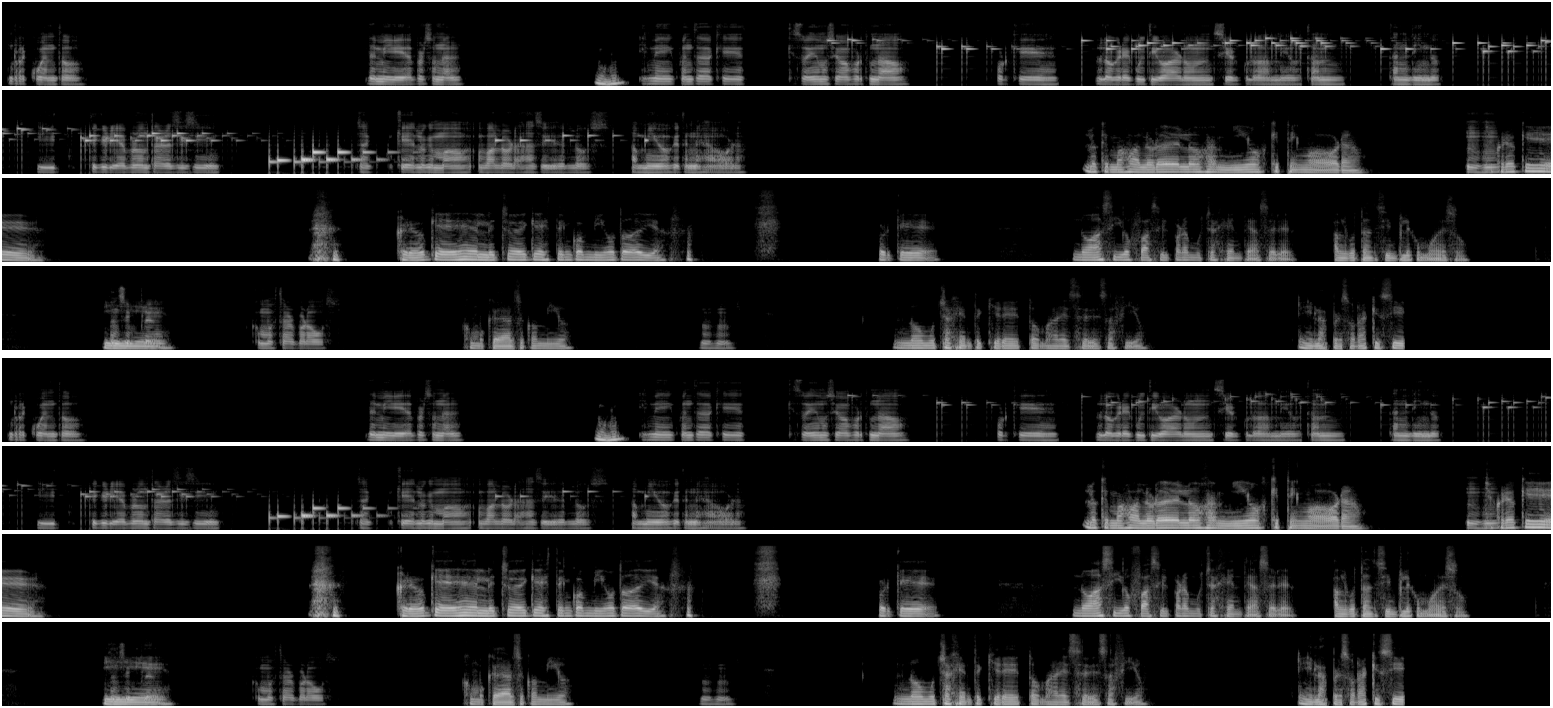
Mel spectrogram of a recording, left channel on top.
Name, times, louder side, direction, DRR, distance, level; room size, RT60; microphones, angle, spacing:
voice 1, 0.1-0.8 3.6-4.6 6.4-7.4 7.9-9.1 10.0-10.6 10.9-13.4 13.9-14.4 15.8-16.1 16.4-17.7 19.0-19.2 19.4-22.9 30.1-30.5 47.6-48.1 49.0-49.8 53.5-53.8, left 1 dB, 25° left, 5.5 m, -30 dB
voice 2, 5.9-6.2 26.3-29.1 30.4-31.4 34.0-34.4 34.9-37.8 38.5-38.8 39.7-40.3 41.7-43.9 44.3-45.6 47.5-48.2 51.1-52.2 55.4-57.9 59.4-60.5, right 2 dB, 45° right, 1.6 m, -25 dB
sound 1, 8.2-9.0 9.3-10.2 10.8-17.9 18.2-19.6 20.4-22.0, left 8 dB, 75° left, 6.0 m, -28 dB
head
